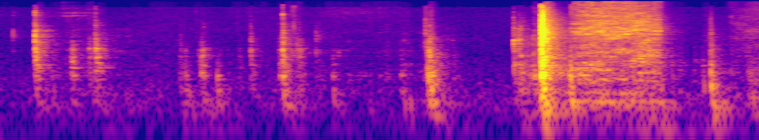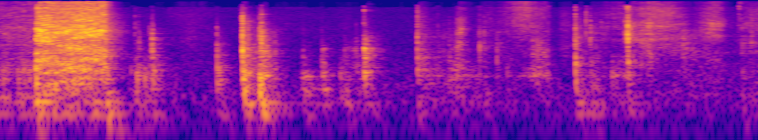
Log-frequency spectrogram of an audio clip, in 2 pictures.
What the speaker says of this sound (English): lining it up in the track of my cutter, I'm going to cut from tip down to this tip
